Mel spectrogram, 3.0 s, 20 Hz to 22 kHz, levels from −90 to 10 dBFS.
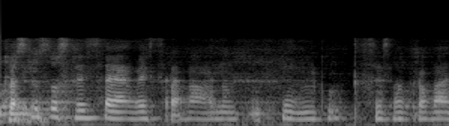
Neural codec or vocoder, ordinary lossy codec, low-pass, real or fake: codec, 24 kHz, 1 kbps, SNAC; none; 7.2 kHz; fake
